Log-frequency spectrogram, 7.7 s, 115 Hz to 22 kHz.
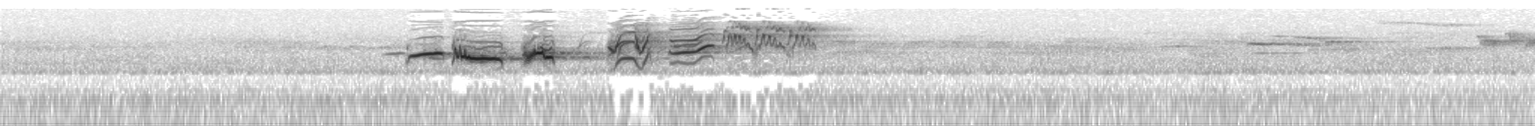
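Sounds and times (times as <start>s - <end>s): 
Eurasian blackbird singing: 1.9s - 7.6s.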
